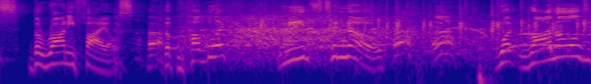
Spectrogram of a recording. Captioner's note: laughter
